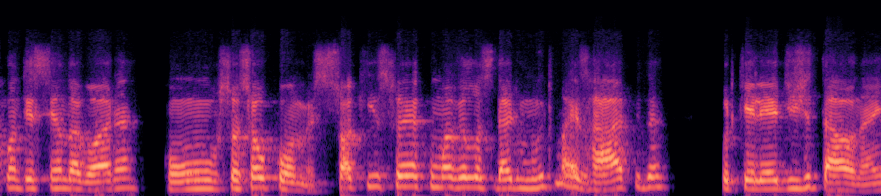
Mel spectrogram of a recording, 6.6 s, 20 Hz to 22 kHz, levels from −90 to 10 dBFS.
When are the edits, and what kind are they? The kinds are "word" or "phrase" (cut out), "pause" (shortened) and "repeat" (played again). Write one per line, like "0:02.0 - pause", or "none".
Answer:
0:01.1 - pause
